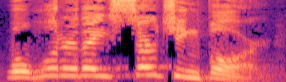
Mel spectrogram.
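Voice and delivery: mock panic at the child's answers; panicked. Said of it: "Now he's really upset".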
